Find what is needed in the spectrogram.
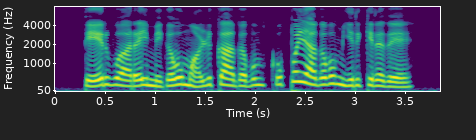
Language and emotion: Tamil, disgusted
